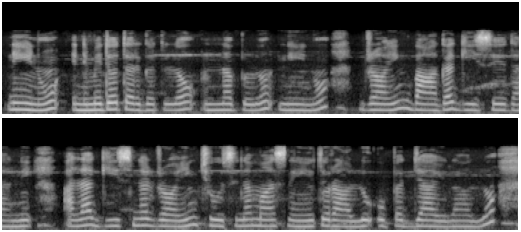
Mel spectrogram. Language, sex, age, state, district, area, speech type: Telugu, female, 18-30, Telangana, Nirmal, rural, spontaneous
